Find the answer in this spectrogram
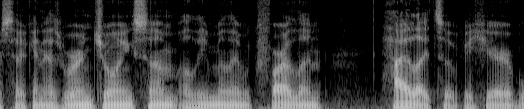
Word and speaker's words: Ilima-Lei: By the way, should I say Ilima-Lei or should I say Ilima? What's the proper way to say your first name? I feel like a bit of a jackass asking you this, but it should be Ilima-Lei, right? Yeah, I mean, okay.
